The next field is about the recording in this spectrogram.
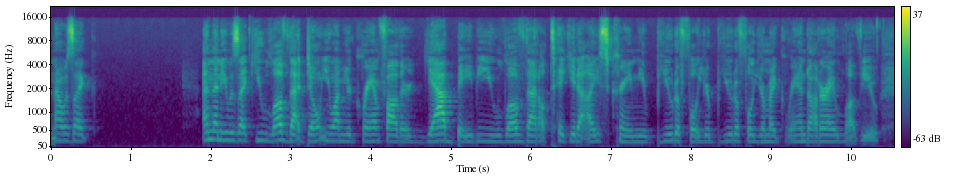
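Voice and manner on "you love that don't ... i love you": aggressive, pushy manner of talking. Retelling what a stranger kept saying, imitating an aggressive stranger. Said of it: "it got so aggressive".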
